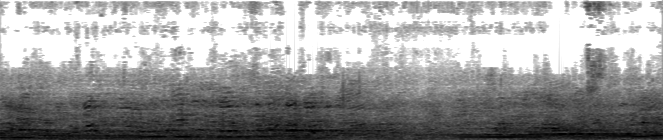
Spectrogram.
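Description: A crowd of children and adults chatters in a large echoing gym.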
